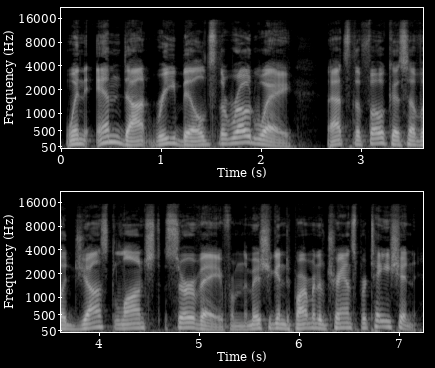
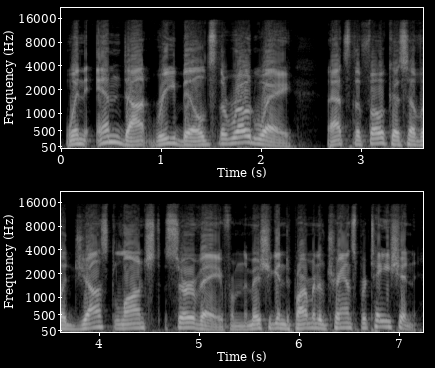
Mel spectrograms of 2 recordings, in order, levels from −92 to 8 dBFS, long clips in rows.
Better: first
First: none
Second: distortion; slight; 5% of the sound clipped

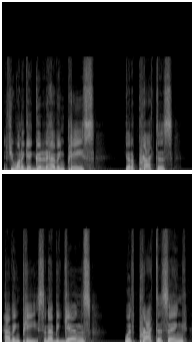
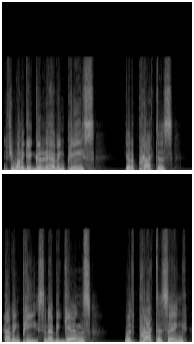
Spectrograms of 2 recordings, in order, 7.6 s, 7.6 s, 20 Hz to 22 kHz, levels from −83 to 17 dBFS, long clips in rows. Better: first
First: none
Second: distortion; slight; 6% of the sound clipped

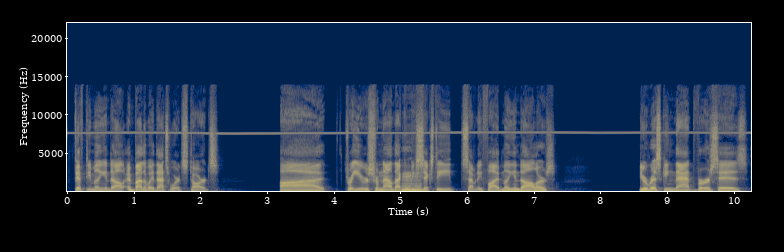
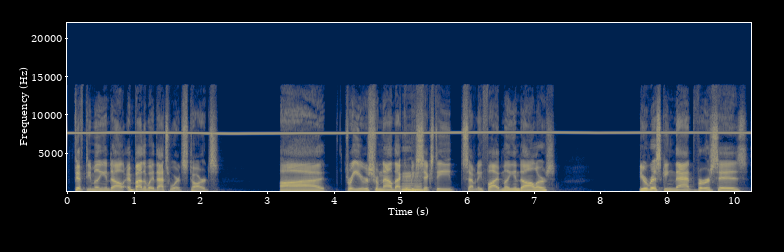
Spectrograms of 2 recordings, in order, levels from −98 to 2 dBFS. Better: first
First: high-pitched whine; faint; throughout; 7.5 kHz, 20 dB below the speech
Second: high-pitched whine; loud; throughout; 7.5 kHz, 9 dB below the speech

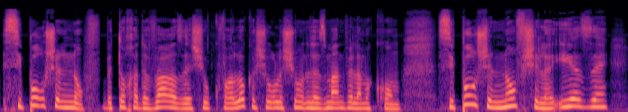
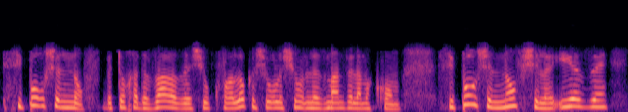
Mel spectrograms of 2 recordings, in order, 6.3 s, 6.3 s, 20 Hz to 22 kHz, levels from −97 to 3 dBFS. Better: first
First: none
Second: phone-call audio; poor line; nothing above 3.5 kHz

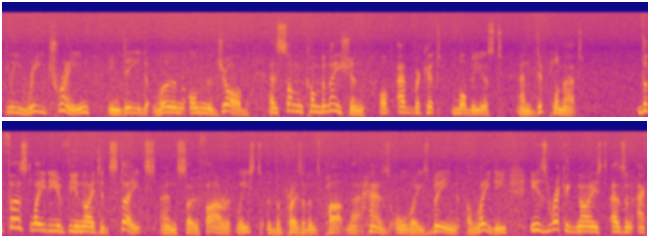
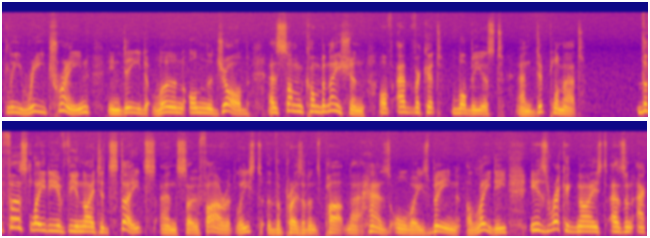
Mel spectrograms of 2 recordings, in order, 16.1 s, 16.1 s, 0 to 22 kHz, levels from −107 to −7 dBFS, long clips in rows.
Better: second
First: hiss; loud; throughout; 8 dB below the speech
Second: hiss; faint; throughout; 20 dB below the speech

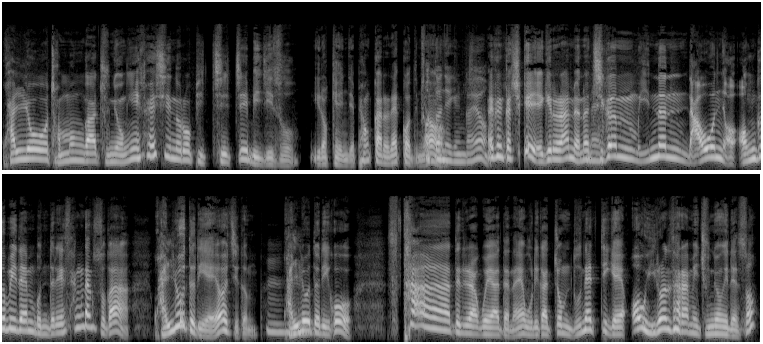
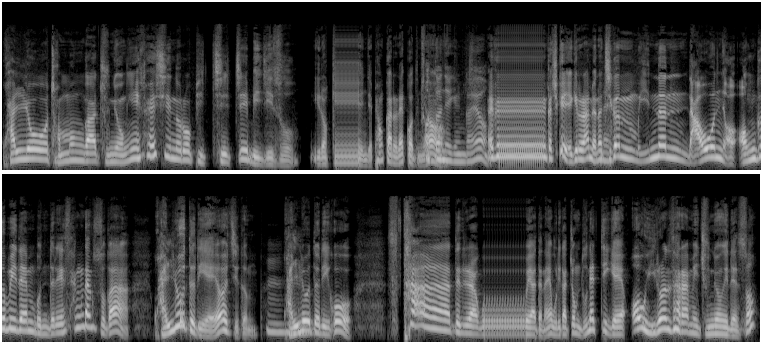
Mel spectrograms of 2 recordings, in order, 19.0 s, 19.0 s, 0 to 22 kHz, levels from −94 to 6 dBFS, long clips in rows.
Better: first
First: none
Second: audio freezing; at 4 s, at 6 s for 0.5 s and at 16 s for 0.5 s

